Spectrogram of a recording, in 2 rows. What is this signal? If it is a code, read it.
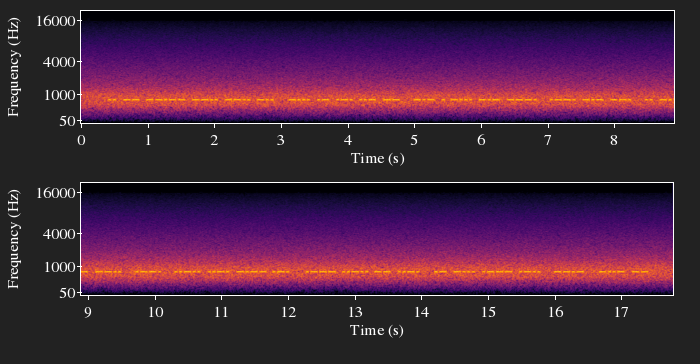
Morse code (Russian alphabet), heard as a keyed tone, hand-sent with a paddle, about 34 wpm, 750 Hz, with heavy radio static and a narrow filter. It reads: ИМЪЗЗД БАРУМ КЕБКЧ ПКГ ИКЗ П ЭФЫР ЙЭМФ АБЙЛ Щ ЬМ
